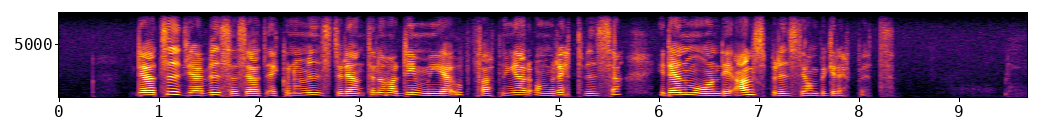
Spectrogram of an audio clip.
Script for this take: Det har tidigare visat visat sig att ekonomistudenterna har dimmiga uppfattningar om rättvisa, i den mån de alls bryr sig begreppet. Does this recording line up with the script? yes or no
no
